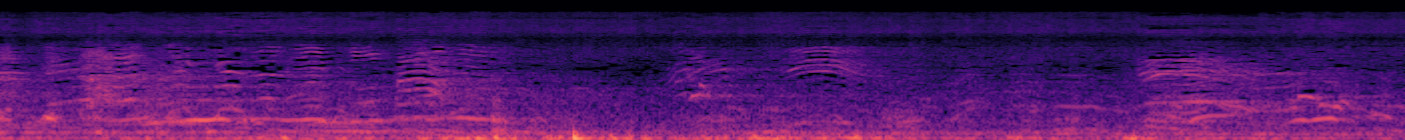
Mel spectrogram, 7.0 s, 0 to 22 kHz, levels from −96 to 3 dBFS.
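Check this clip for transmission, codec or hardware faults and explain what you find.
There is one codec fault, present throughout: HE-AAC compression is the likely cause of plainly audible damage to the treble. The codec kept only the lower spectrum and rebuilt the top by copying lower bands upward, so the upper harmonics misalign and the highs sound gritty and metallic. That points to a very low bitrate, around 24 kbps. On a spectrogram the upper region looks like repeated, blocky copies of lower bands, cut off sharply at 15.4 kHz.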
